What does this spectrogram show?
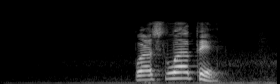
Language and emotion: Russian, angry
